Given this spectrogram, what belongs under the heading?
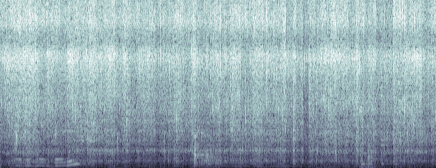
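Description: Onions fry in hot oil with cumin and curry leaves inside a pressure cooker for rasam, making a loud, steady, close sizzle with occasional stirring clicks.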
